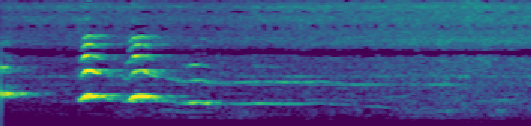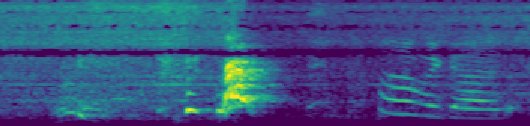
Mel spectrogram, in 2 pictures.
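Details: Archie, an Italian greyhound, 'sings' in reaction to a vacuum cleaner while a second greyhound, Angel, is nearby. Wavering, high howls slide downward, followed by a noisy scuffling middle stretch and a final burst of short falling yelps.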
